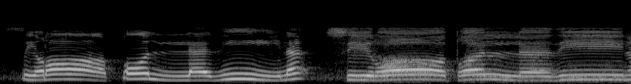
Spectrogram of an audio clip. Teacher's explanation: صوت کو تو پور پڑھیں گے، حرف مستعلیہ ہے، را کو بھی پور پڑھیں گے، را پر زبر ہے. ٹھیک ہے، اچھا تا کو بھی پور پڑھیں گے، تا حرف مستعلیہ میں سے ہے.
